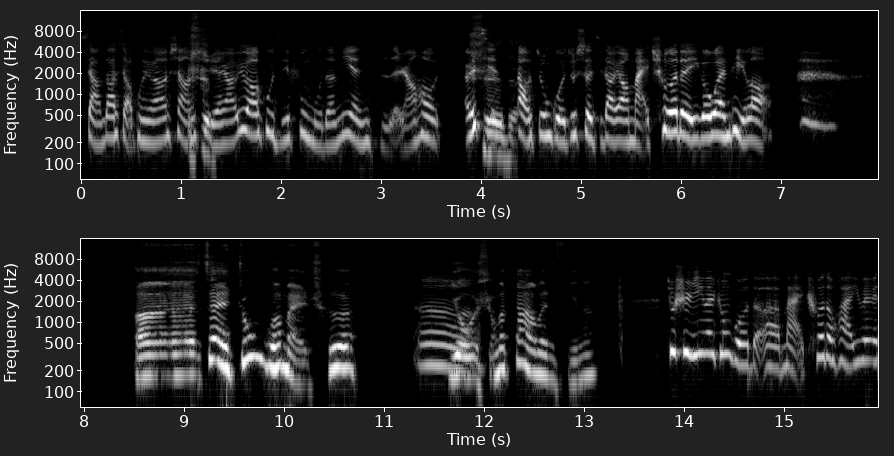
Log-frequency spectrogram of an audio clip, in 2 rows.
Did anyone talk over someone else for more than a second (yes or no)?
no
